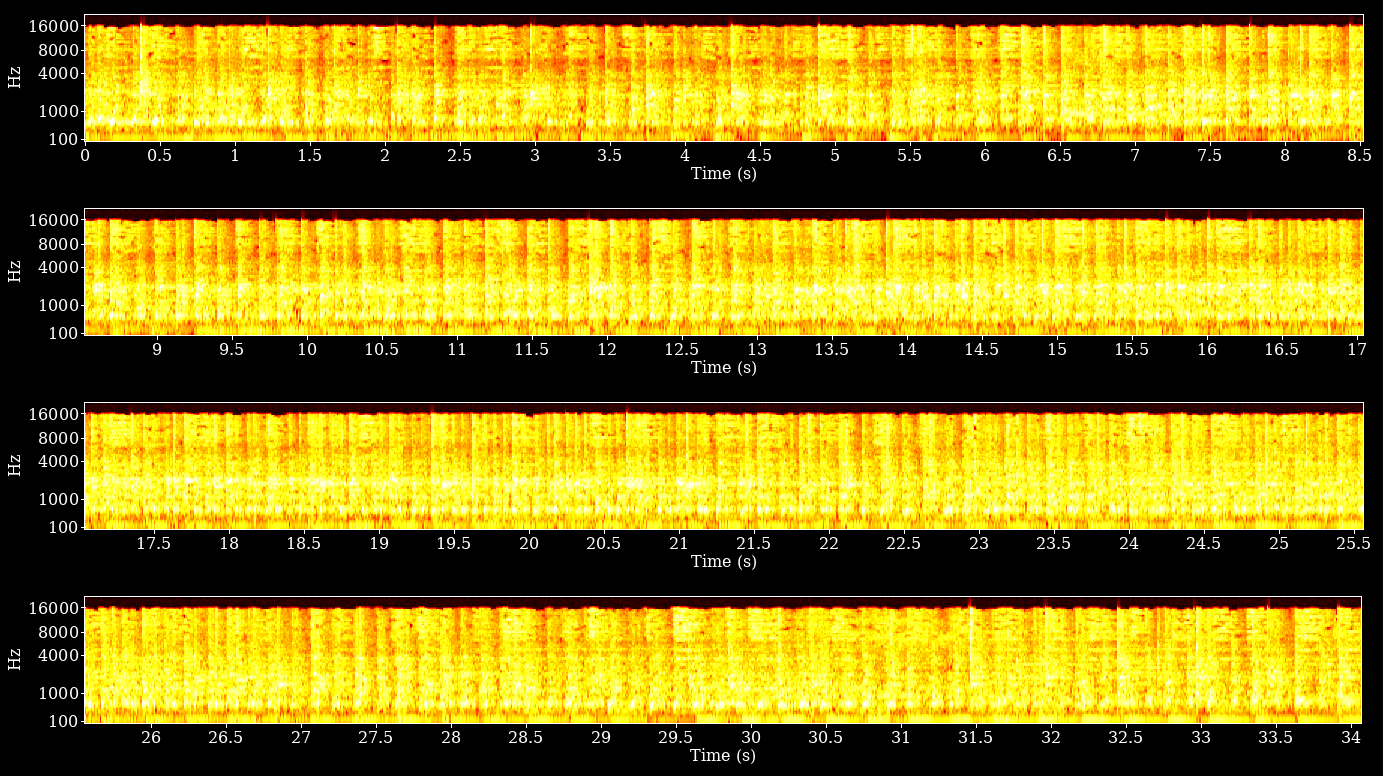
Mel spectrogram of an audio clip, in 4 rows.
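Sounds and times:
fast drumming with sticks: 0:00.0 - 0:34.0.

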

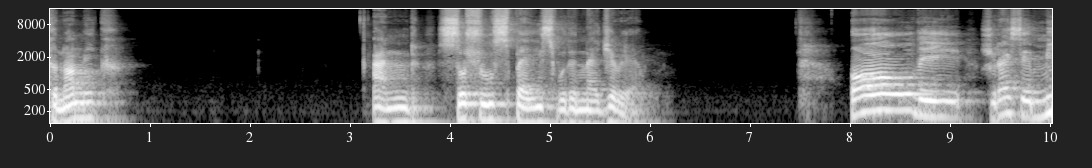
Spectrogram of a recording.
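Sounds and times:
man speaking: 0:00.0 - 0:00.8, 0:03.1 - 0:06.0, 0:07.6 - 0:10.0
man breathing in: 0:07.4 - 0:08.0.

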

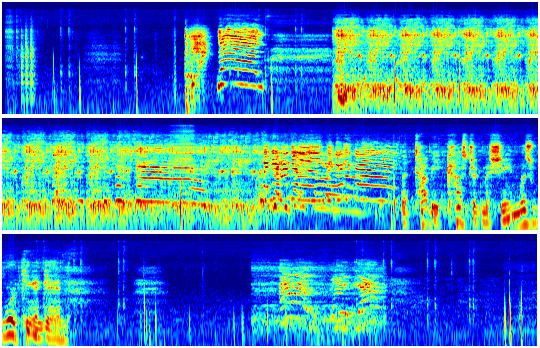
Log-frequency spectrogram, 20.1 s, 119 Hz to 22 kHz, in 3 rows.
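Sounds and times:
liquid pouring sound effect: 0:04.2 - 0:10.7
high sliding character voices: 0:06.9 - 0:12.0.

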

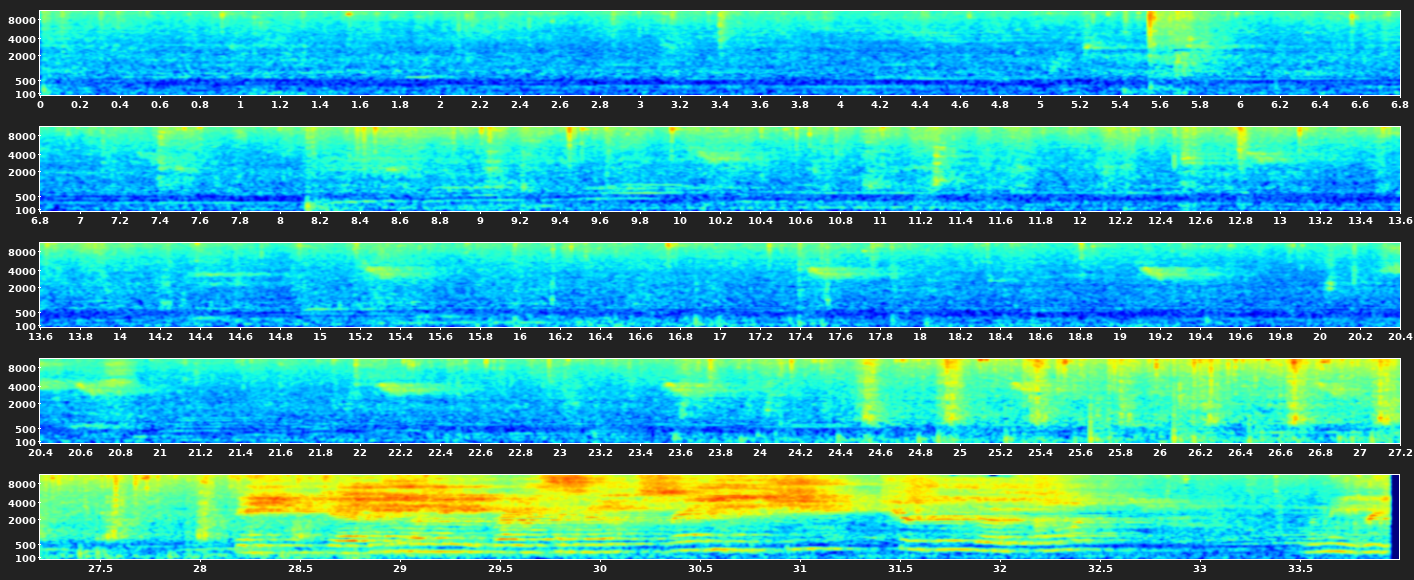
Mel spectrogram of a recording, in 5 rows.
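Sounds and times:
horse hoofbeats on dirt: 0:00.0 - 0:20.4, 0:21.0 - 0:30.4.

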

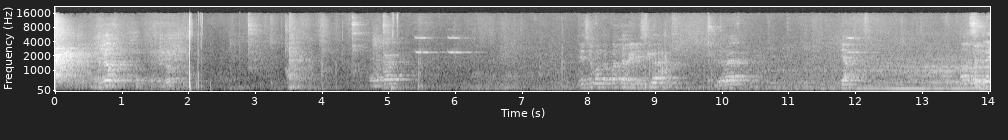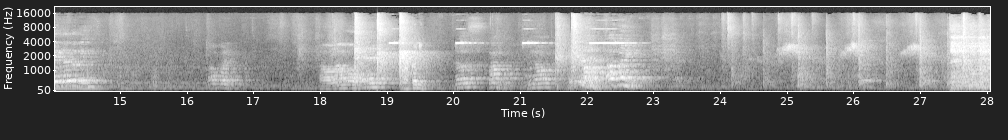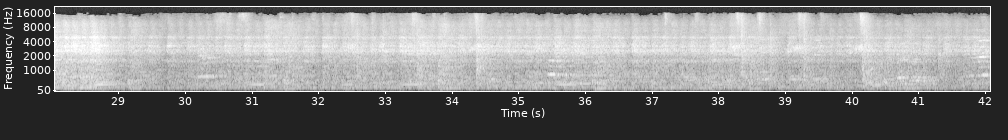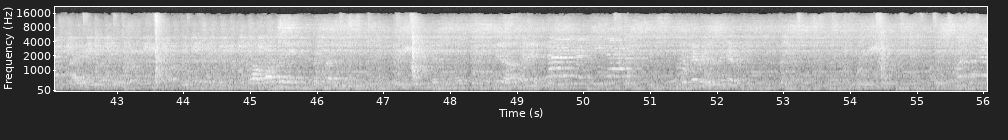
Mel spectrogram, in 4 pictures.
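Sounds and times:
faint voices in a gym: 0:00.0 - 0:02.2, 0:03.0 - 0:56.0
timer beeps: 0:19.0 - 0:19.3, 0:20.0 - 0:23.0
rock music with guitar: 0:27.4 - 0:41.7.

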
